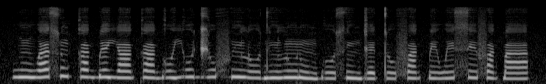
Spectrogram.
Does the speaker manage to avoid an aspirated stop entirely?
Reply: yes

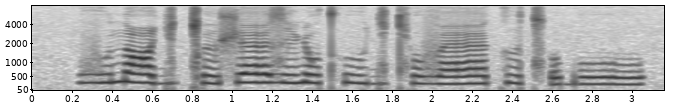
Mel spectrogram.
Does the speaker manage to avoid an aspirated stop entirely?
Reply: no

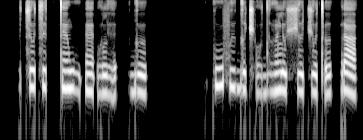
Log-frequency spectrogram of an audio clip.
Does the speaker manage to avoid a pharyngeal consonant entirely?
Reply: yes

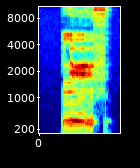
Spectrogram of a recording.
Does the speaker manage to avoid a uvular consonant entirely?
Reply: yes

